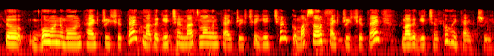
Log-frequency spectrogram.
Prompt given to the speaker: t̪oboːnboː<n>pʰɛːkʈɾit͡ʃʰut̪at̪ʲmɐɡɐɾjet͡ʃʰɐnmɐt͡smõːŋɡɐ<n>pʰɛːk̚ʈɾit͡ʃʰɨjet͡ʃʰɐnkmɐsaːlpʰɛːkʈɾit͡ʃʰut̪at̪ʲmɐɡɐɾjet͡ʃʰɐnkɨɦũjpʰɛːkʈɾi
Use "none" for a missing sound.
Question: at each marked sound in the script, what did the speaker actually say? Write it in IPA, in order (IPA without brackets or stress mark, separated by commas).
n, n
